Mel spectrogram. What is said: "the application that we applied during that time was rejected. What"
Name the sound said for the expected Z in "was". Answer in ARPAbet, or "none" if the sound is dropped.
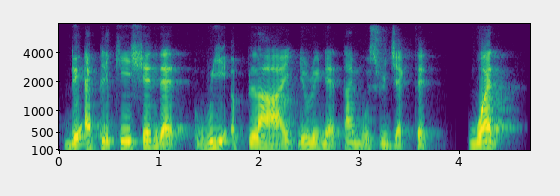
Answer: S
